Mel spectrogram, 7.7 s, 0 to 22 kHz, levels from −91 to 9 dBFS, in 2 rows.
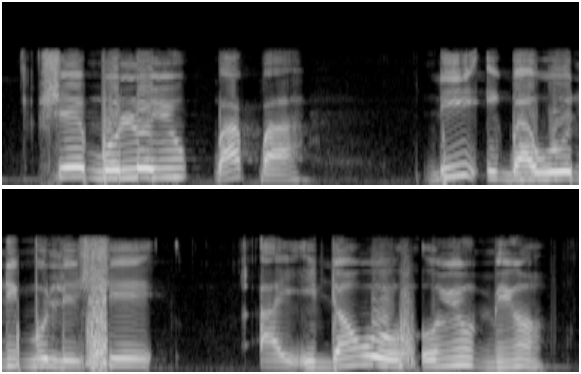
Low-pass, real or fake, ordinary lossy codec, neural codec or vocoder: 7.2 kHz; real; none; none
